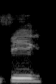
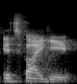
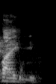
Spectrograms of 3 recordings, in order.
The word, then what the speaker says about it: Feige: producers, actors, directors, Kevin Feige. I don't know if I always say his last name wrong. Did I say it right? It's Feige, but it's okay. Feige.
